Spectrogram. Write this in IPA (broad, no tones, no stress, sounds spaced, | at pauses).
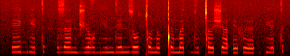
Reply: e bʲ e t | z ɜ n d͡ʒ ʉ ʁ bʲ ʉ n d e n z o ǀ o n o ǃ ɘ m ɜ t d ʉ ǀ ə ʃ ɜ ʔ e f ɘ | pʲ ɘ t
